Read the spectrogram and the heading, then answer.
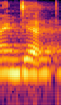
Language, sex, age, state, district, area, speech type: Sindhi, female, 18-30, Gujarat, Junagadh, urban, read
